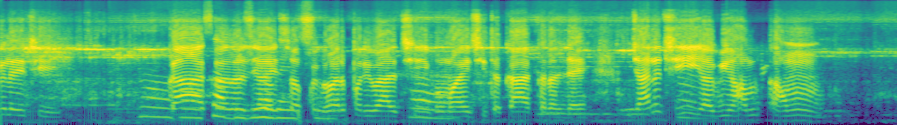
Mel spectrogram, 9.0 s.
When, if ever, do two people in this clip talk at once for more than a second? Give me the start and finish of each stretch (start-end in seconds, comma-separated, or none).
1.7-3.2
